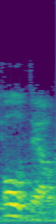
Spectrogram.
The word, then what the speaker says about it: hotel: Remember pronunciation? Hotel. Same way we say Portuguese. We say hotel, we don't say hotel, right? Same thing in English, hotel. – Okay. – So the second syllable is the one which is stressed, right? Hotel.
